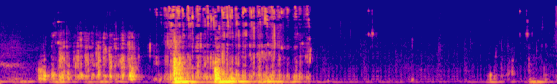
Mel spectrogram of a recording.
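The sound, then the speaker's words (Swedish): A wet slurping burst as a sommelier draws air through wine in the mouth to aerate it, gurgling for a couple of seconds, then quiet with a few faint mouth clicks. “Man vill ju syresätta vinet in, i munnen.”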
